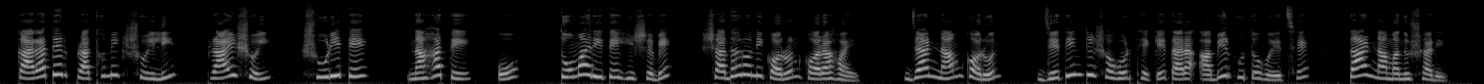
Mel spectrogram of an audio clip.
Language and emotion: Bengali, neutral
